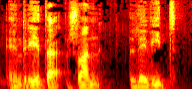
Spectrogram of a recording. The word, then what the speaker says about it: Henrietta Swan Leavitt: Henrietta Swan Leavitt.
